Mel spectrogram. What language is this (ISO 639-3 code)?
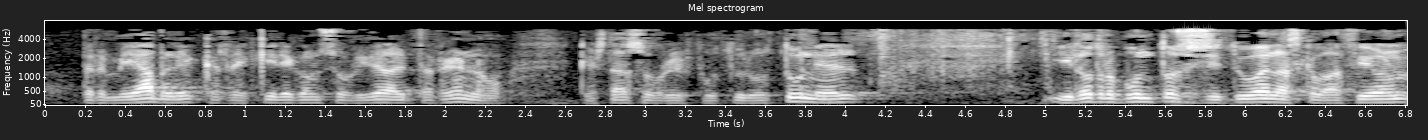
spa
